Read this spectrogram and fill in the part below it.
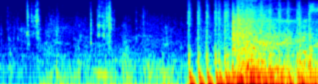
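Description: Gunfire in the tactical shooter Valorant during a competitive match, with scattered single shots that give way to a dense, loud burst of rapid automatic fire in the second half.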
